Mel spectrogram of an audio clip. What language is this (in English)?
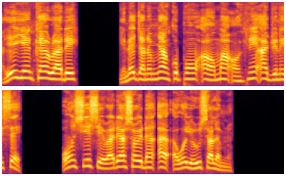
Akan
